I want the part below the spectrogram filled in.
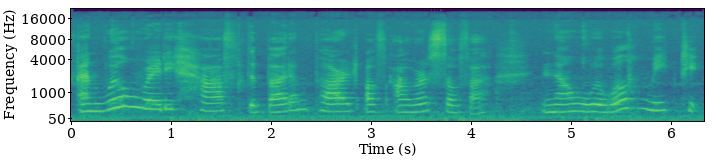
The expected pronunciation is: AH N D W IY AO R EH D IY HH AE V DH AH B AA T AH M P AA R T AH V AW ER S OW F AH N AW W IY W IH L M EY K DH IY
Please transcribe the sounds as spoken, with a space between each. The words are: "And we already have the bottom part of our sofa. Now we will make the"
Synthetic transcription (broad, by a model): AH N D W IY AO R EH D IY HH AE V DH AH B AA T AH M P AA R T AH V AW ER S OW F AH N AW W IY W IH L M EY K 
